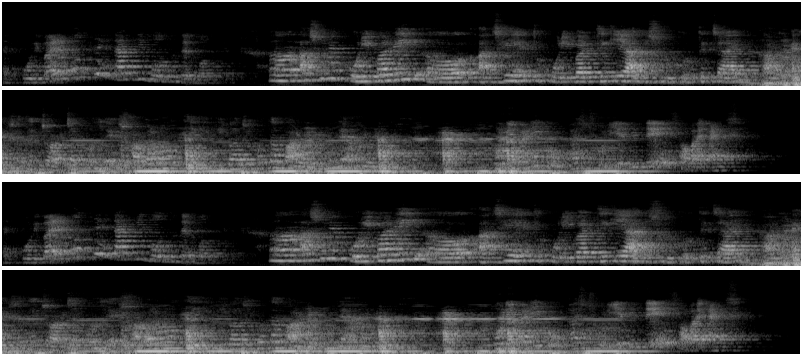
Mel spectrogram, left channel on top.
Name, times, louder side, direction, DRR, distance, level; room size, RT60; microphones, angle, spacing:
voice 1, 0.2-2.0 12.9-15.3, right 1 dB, 75° right, -11 dB, 1.4 m, -35 dB
voice 2, 2.5-12.1, left 1 dB, 30° left, -7 dB, 0.7 m, -31 dB
sound 1, 7.4-14.1, equal, 55° left, 1.0 m, -26 dB
3.3 x 2.4 x 2.3 m, 1.0 s
head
